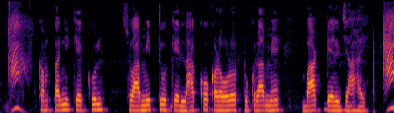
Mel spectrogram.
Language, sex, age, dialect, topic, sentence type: Magahi, male, 31-35, Southern, banking, statement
